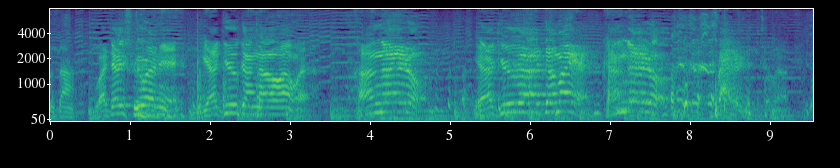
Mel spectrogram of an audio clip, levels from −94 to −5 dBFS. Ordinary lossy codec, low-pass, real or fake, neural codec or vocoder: none; none; real; none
